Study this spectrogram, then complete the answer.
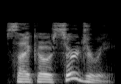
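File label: "psychosurgery", British English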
